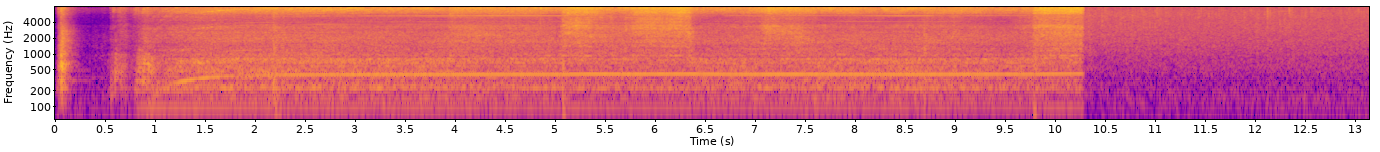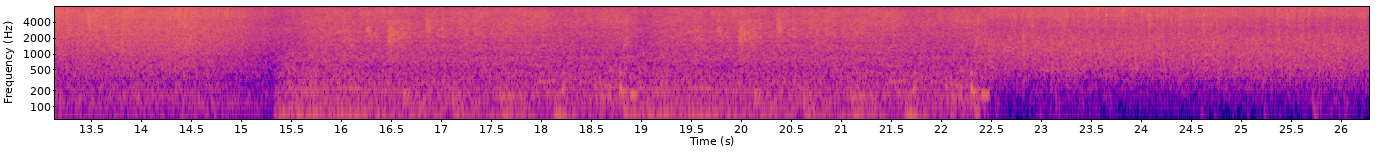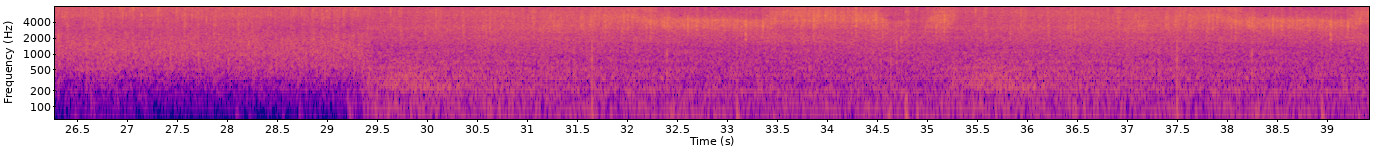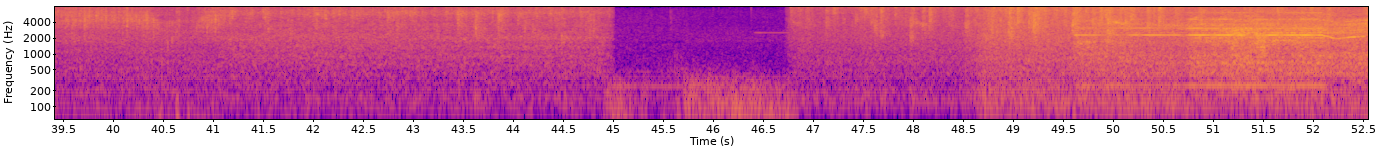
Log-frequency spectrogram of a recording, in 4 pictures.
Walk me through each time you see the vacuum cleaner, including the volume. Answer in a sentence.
The vacuum cleaner can be heard from 0.0 to 10.3 s, at a steady volume; and briefly from 49.6 to 52.5 s.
